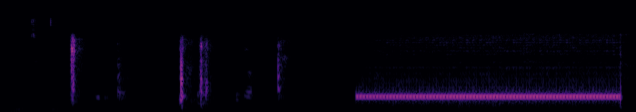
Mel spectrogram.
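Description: A few sharp clicks and clatters of a handset being handled, then a loud, steady dial tone hums continuously for about two seconds before cutting off.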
